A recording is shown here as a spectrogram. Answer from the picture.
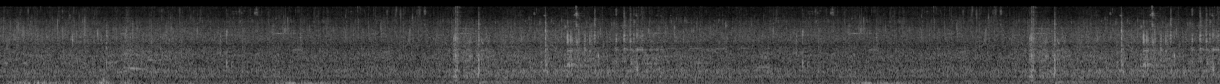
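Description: Onions and vegetables frying in oil in a kadai: a steady sizzle with scattered pops and crackles.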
